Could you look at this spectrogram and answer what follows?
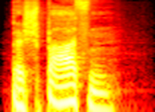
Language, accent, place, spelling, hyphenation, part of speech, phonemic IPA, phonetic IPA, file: German, Germany, Berlin, bespaßen, be‧spa‧ßen, verb, /beˈʃpaːsn̩/, [bəˈʃpaːsn̩], De-bespaßen.ogg
- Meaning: to entertain, to keep entertained (typically of children or those regarded as similarly demanding)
